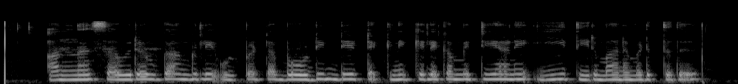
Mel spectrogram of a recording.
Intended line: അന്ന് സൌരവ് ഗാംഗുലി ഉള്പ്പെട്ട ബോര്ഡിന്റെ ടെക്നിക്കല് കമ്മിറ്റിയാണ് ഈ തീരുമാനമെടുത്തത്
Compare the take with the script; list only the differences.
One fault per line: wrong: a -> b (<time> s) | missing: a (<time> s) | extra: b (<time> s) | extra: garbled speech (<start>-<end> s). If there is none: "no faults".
no faults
